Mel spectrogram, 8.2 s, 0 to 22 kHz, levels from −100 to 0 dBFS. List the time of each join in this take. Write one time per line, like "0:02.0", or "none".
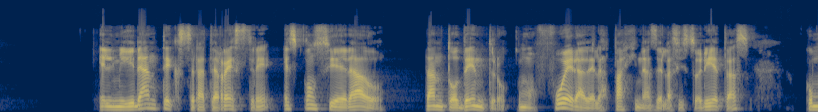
none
